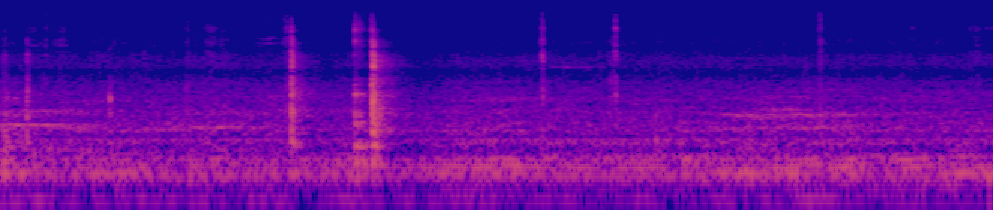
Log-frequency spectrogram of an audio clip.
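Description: Scissors snipping green floral tape: two sharp clicks a few seconds in, then a few faint ticks as the tape is handled, over a low steady hum.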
